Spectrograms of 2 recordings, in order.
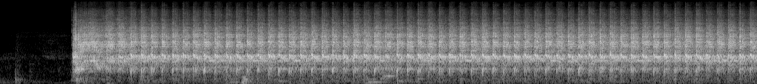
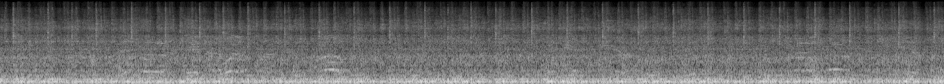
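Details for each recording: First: Rebuilt Cobra V8, first start attempt, pressure 55: even starter cranking at about three beats a second, never catching. Ignition timing off because the distributor was misplaced; pulling, resetting and refitting it made it fire right up. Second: Wrecked Cobra rebuild, first start with Holley display, pressure 55: fires and settles into a steady, even low idle with no knocks, misses or surging; temperatures and fuel pressure read fine; normal idle.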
